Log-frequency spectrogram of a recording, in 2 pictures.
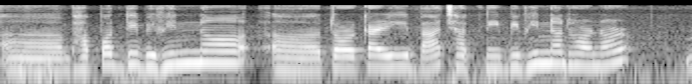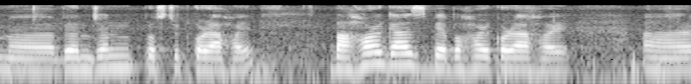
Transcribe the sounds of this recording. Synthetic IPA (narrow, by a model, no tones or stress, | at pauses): bʱapɔt̚dibibʱinːɔ | tɔɹkaɹibat͡ʃʰatnibibʱinːɔdʱɔɹɔnɔɹ | bjɔnd͡ʒɔnpɹɔstutkɔɹaɦɔj | baɦɔɹɡazbɛbɔɦaɹkɔɹaɦɔj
